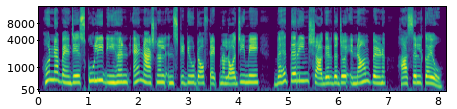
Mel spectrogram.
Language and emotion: Sindhi, neutral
